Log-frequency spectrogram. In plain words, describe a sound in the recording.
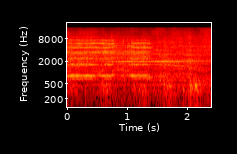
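An angle grinder cuts into metal with a high, harsh whine.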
